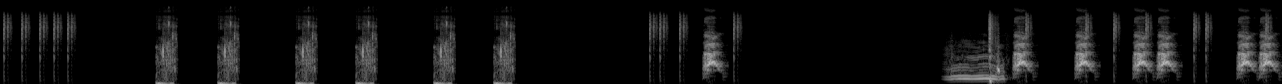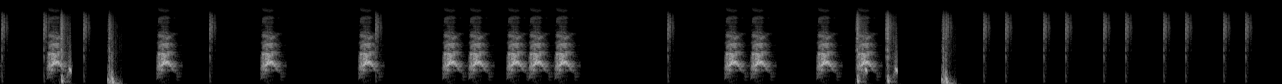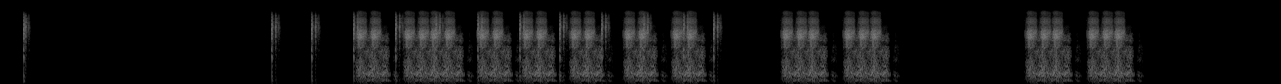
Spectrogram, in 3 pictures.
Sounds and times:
Bow-wow: 0:07.0 - 0:07.3, 0:10.0 - 0:11.8, 0:14.4 - 0:14.7, 0:15.4 - 0:15.7, 0:16.4 - 0:18.7, 0:20.0 - 0:21.6.

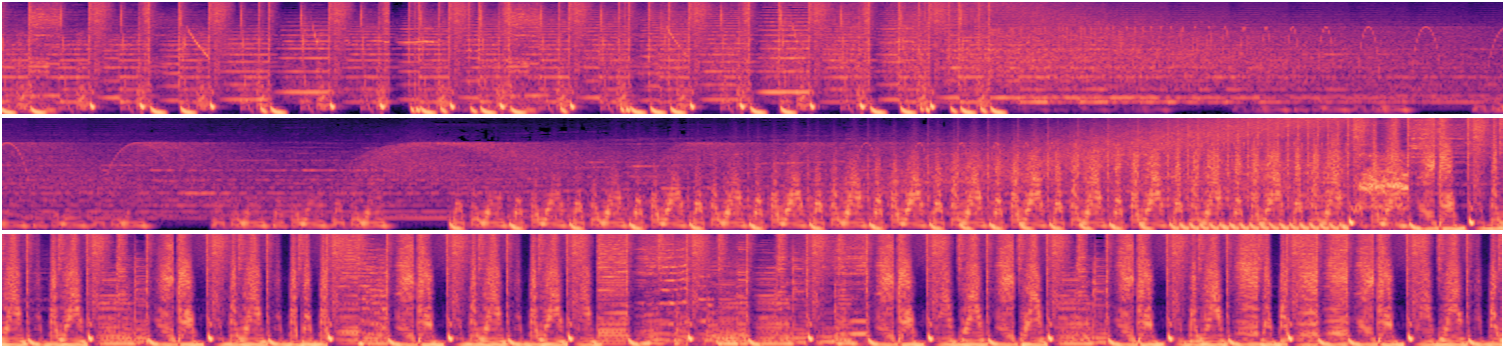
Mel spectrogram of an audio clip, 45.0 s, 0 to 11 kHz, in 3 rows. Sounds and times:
Dubstep: 0:00.0 - 0:45.0
Electronic dance music: 0:00.0 - 0:45.0.

